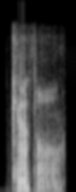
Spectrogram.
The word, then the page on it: cattle: British English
